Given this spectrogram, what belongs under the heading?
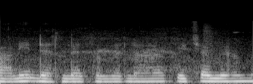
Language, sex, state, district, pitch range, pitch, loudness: Hindi, male, Delhi, New Delhi, 135-140 Hz, 135 Hz, -15 LUFS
